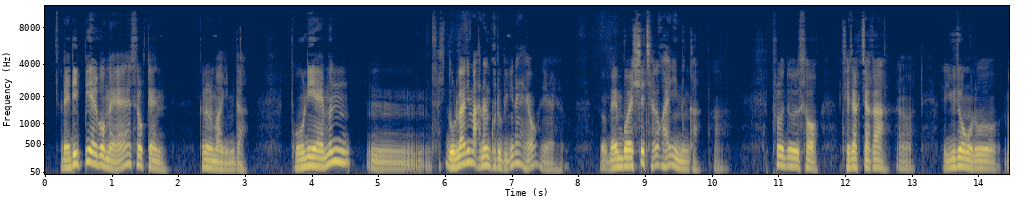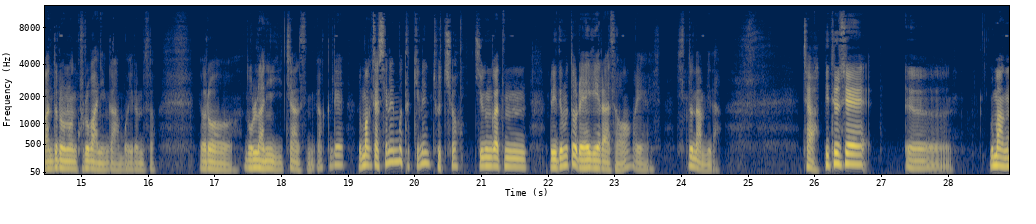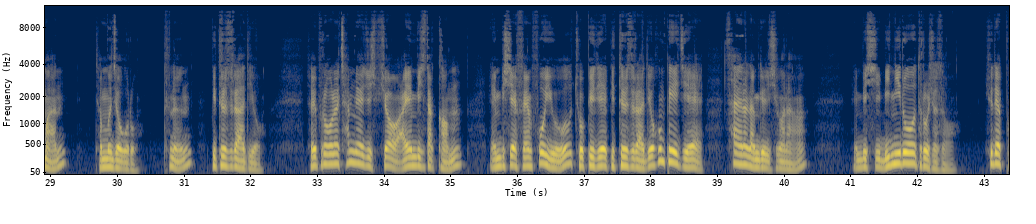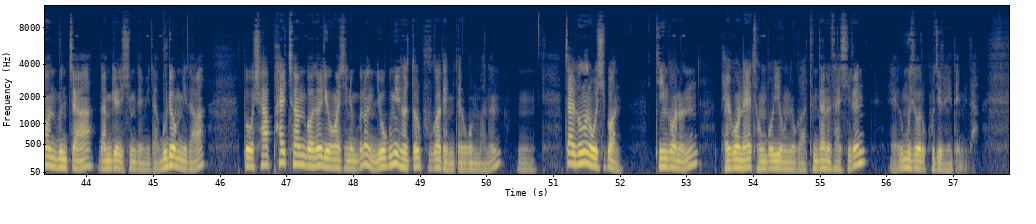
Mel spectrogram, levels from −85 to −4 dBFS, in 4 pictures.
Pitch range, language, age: 95-140 Hz, Korean, 40-59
